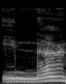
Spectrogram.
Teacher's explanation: nun bertasydid, nun bersabdu, kita kena dengung sekadar 2 harakat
